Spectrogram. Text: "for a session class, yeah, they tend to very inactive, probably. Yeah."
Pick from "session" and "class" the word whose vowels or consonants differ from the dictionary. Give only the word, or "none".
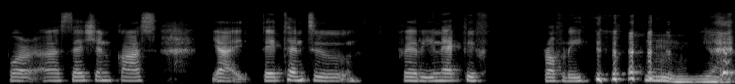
class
